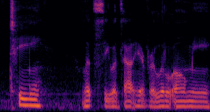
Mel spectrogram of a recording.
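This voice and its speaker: A man with an American accent talks at a moderate pace in a fairly low pitch, with fairly even intonation and vocal fry. The recording is very clean, with a silent background. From Texas, Houston. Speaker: podcaster reviewing dating profiles. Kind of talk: casual monologue, reading profiles aloud. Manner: casual, profane, with laughs and hesitations.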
